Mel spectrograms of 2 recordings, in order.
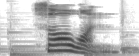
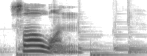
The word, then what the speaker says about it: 소원: word number 358 saw one saw one this is pronounced as a two syllable word the first syllable is saw second syllable is one pronounce it with me saw one so one the word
